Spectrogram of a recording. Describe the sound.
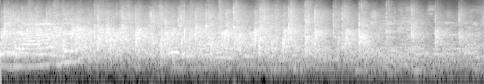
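A round of applause from a crowd: many hands clapping in a dense, steady wash for about five seconds, loud at first and easing slightly toward the end, with some voices mixed in.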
